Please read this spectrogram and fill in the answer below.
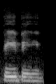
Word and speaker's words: BB: I would have encountered the giant Kroger supermarket, referred to by some in the black community as the BB, pronounced Bebe Kroger, on account of the seeming predominance of older black ladies who shop there.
